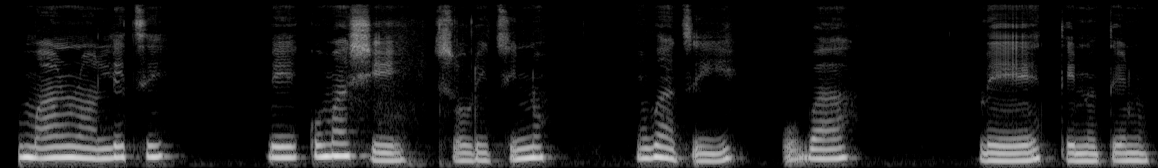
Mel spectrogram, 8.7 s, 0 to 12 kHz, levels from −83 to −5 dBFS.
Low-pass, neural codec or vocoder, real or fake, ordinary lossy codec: 10.8 kHz; none; real; none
